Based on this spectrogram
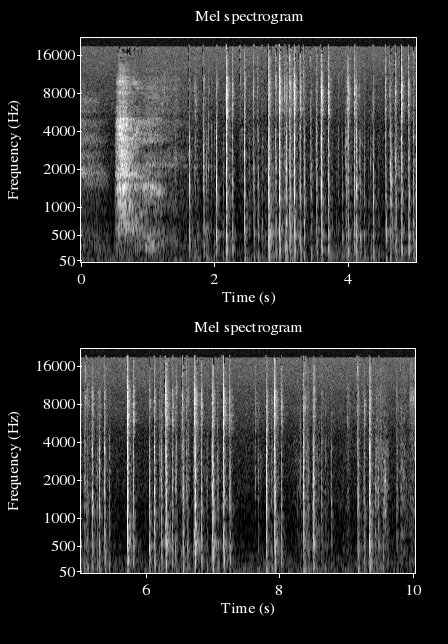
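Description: Fast, irregular typing on a computer keyboard runs the whole time: a dense clatter of crisp keystrokes with brief pauses between bursts. No one speaks.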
